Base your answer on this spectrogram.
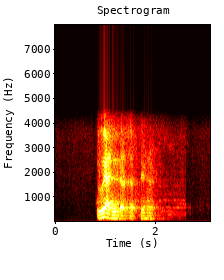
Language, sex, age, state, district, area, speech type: Hindi, male, 18-30, Bihar, Vaishali, rural, conversation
